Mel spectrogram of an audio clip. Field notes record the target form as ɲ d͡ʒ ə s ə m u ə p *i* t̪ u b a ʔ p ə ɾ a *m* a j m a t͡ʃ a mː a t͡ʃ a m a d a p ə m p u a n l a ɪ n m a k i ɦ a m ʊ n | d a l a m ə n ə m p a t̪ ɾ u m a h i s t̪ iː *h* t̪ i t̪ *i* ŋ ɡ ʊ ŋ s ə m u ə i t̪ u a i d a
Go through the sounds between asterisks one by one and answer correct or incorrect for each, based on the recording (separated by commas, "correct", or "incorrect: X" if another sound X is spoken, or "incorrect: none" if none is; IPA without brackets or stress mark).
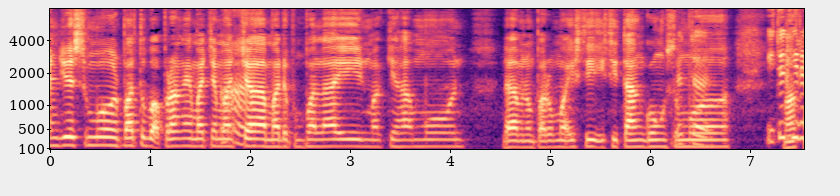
incorrect: a, incorrect: ŋ, incorrect: s, incorrect: a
